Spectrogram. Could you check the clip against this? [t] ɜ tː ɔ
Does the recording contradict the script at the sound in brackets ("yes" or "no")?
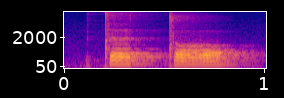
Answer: no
